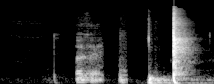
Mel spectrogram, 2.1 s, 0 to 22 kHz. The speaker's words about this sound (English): So wait, is it 3, 2, 1? We should be clapping at the same time.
